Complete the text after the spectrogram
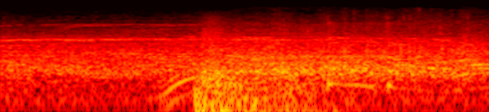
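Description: A wrestler dives and crashes down onto the ring.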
